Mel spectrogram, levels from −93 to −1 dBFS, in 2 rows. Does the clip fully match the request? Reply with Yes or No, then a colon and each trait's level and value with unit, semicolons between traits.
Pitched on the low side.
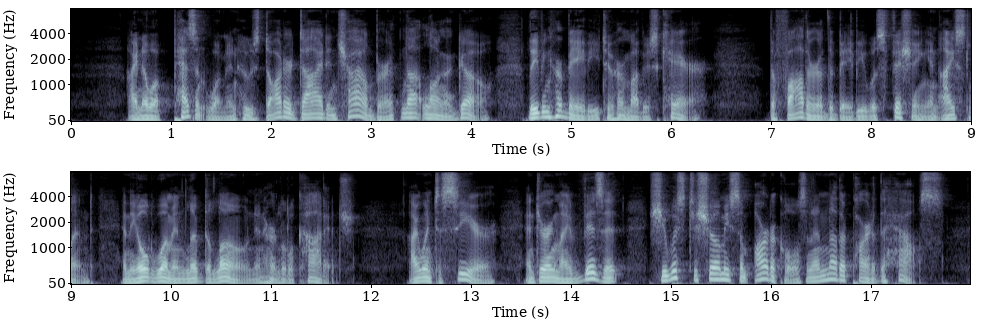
Yes: very low, 90 Hz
